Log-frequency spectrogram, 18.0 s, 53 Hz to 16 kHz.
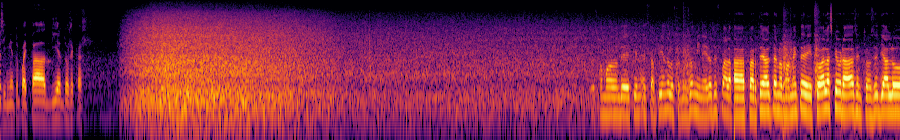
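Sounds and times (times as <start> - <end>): stream rushing over rocks: 2.4 - 15.5.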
